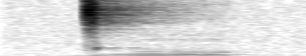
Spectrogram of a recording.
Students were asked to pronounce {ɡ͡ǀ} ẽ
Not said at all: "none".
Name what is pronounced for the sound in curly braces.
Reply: ɡ͡ǀ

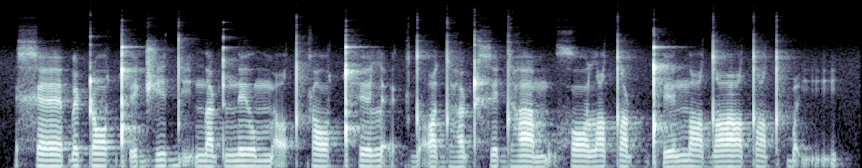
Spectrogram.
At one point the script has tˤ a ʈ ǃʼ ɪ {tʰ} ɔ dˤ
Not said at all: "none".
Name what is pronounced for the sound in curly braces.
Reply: n̪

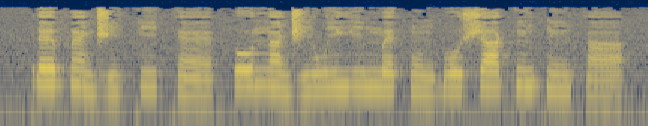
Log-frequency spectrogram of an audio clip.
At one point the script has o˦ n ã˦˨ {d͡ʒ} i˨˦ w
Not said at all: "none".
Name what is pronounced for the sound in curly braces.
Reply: d͡ʒ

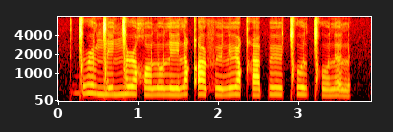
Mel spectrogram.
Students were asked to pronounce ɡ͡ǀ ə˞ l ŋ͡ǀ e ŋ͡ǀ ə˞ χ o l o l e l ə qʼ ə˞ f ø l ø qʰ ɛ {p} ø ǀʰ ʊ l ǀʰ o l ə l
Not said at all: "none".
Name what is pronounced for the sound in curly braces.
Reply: p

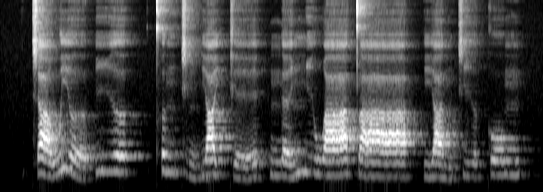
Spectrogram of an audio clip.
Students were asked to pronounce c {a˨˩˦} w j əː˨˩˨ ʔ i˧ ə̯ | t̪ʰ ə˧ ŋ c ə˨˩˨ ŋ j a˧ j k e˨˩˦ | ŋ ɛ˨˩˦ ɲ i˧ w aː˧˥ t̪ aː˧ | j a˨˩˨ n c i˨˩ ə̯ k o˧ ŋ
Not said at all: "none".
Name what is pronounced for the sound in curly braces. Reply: a˨˩˦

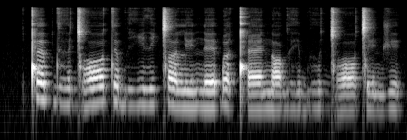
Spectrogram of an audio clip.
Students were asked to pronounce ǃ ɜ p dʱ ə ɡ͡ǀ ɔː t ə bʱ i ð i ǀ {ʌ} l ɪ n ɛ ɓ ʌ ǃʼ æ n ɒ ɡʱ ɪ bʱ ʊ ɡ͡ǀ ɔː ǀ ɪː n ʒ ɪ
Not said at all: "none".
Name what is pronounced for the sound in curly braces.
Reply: ʌ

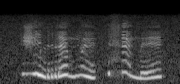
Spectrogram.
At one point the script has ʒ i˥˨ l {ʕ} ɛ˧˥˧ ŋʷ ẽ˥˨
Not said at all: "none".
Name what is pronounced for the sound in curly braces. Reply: r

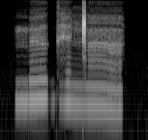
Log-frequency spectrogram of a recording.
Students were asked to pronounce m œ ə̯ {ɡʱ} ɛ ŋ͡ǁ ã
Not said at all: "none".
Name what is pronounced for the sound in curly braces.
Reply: ɡʱ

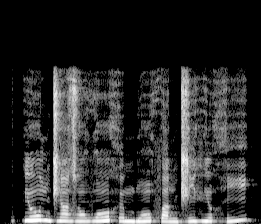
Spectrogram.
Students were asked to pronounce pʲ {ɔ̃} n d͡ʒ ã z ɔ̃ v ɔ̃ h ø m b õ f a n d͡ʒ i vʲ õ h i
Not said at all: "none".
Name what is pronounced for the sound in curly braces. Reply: ɔ̃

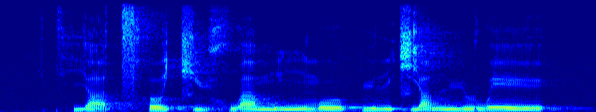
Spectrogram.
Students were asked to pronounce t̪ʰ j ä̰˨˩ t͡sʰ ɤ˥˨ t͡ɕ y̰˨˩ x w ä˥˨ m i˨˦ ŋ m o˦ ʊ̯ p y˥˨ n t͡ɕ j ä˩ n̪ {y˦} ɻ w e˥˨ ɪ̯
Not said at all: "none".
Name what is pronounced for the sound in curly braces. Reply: y˦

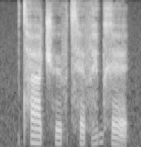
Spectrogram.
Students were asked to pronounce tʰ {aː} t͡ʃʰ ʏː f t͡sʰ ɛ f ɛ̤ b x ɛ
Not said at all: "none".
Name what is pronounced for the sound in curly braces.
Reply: aː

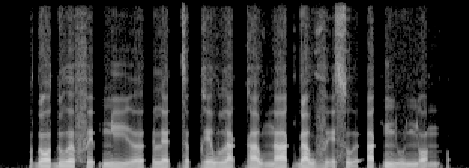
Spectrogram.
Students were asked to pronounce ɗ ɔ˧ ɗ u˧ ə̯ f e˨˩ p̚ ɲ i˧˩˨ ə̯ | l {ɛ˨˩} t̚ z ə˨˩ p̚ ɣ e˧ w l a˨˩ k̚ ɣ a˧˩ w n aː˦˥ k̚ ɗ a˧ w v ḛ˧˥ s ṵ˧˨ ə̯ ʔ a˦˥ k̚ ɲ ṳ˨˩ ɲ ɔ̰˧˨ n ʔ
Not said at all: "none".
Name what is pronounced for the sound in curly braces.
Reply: ɛ˨˩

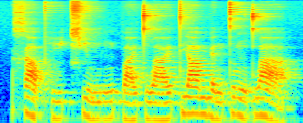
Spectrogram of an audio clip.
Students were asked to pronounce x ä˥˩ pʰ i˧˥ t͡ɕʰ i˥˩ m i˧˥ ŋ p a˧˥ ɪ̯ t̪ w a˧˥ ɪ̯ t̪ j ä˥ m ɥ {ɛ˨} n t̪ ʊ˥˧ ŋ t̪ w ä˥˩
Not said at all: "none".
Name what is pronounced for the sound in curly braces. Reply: ɛ˨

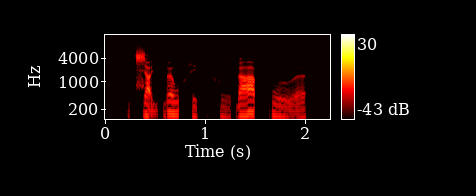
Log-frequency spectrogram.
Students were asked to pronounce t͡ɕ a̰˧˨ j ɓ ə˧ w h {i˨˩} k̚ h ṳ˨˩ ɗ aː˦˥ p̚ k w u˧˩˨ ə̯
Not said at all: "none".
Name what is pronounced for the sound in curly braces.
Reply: i˨˩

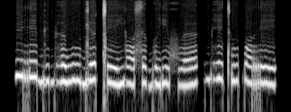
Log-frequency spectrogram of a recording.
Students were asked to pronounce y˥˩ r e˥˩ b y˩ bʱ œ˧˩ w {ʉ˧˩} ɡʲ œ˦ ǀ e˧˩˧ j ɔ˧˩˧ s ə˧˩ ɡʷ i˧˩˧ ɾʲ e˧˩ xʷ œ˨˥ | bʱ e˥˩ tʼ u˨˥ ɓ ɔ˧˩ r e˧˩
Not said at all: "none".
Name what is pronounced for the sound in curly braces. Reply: u˧˩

